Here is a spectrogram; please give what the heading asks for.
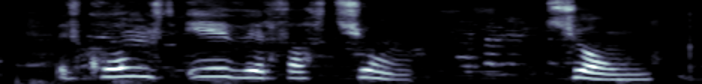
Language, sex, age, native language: Icelandic, male, 10, Icelandic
